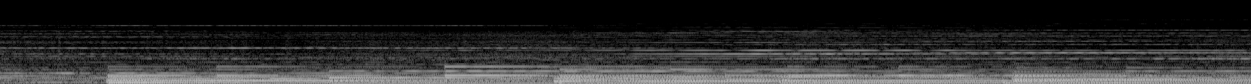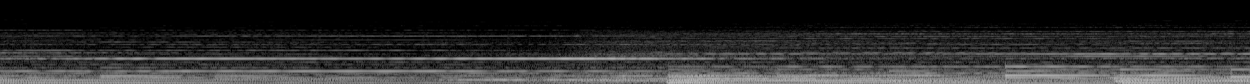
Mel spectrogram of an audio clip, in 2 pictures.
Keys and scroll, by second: 0.6 7, 0.9 Tab, 1.3 a, 2.6 7, 3.0 z, 3.6 Tab, 5.2 Tab, 6.5 0, 6.8 z, 15.1 Tab, 16.1 1, 16.5 3, 17.9 s, 18.7 0, 19.9 ctrl+s, 20.2 z, 22.1 3, 22.5 a, 22.8 z.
